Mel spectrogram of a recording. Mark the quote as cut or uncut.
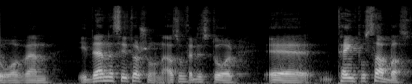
cut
